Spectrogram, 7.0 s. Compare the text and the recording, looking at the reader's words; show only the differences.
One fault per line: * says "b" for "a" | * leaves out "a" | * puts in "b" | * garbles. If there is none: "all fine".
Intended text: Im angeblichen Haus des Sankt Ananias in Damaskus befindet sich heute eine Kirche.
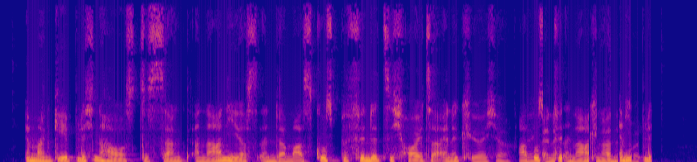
* garbles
